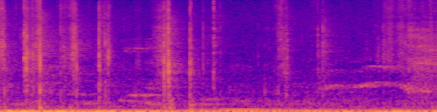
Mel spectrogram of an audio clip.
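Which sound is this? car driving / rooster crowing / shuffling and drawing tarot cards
shuffling and drawing tarot cards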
